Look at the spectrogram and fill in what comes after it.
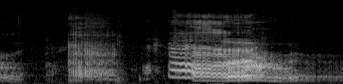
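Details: Pet dog indoors at home, one of several 'talking dogs': a brief rough burst, then a drawn-out, harmonic, grumbling vocal moan lasting nearly two seconds that rises and eases off, with the owner's soft voice nearby.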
